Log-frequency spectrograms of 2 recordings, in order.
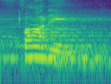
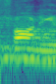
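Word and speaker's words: Fani: it's it's actually pronounced fonnie it's F A an I but you pronounce it fonnie a little French accent there funny but that's a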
